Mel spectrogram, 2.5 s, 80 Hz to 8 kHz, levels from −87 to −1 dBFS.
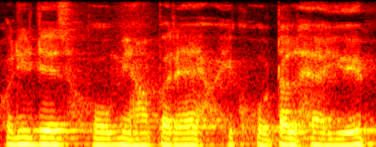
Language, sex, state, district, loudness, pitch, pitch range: Hindi, male, Himachal Pradesh, Shimla, -15 LUFS, 125 Hz, 125-135 Hz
